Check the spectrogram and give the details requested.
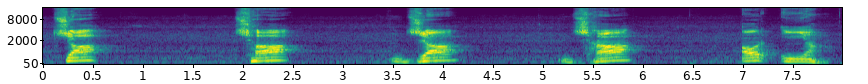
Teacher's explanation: चा, छा, जा, झा और इया, ये आपके तालु वाले वर्ण हैं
